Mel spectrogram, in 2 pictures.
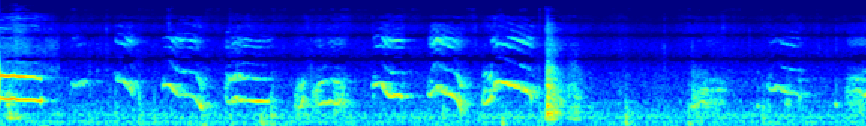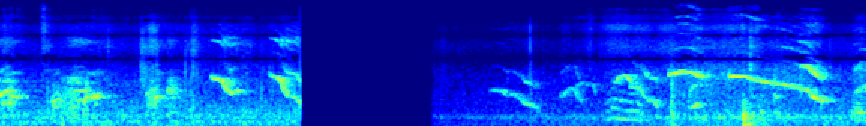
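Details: Almost four-week-old puppies at play in a kitchen, giving a dense stream of high squealing whimpers and yips, falling and rising slides overlapping, a brief silence near the end before the whining resumes.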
